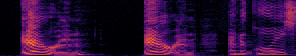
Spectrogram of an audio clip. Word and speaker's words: Aaron: The first syllable is 'eh', 'eh', and even something closer to an 'uh' sound. And then the second part is 'rn', 'rn' - an R sound, a schwa, and an N - 'rn'.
